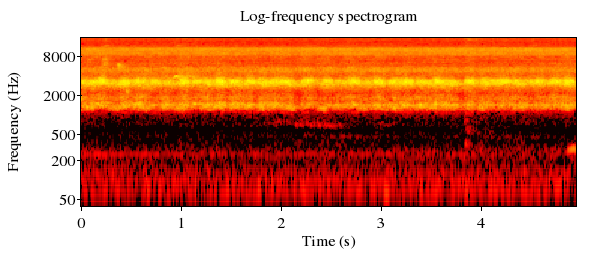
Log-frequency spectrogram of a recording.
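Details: Village night-style ambience of crickets: continuous shrill, pulsing trill held at two steady pitches without pause, a constant insect-and-frog chorus with a faint short note near the close.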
